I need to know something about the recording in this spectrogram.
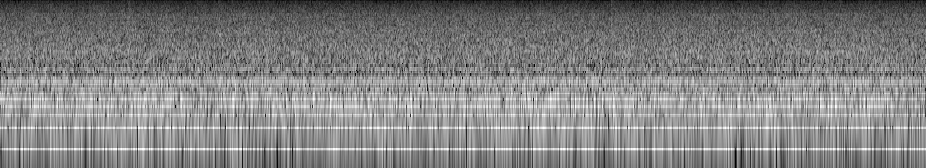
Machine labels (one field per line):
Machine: slide rail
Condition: normal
